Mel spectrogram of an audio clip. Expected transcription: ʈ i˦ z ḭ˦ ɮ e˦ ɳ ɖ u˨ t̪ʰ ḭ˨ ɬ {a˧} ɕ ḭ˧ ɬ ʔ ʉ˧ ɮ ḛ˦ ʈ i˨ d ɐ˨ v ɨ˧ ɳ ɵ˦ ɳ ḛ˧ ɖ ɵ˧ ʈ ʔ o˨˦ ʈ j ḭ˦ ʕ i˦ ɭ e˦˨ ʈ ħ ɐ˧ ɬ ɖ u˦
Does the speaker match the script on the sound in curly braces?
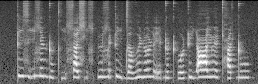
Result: yes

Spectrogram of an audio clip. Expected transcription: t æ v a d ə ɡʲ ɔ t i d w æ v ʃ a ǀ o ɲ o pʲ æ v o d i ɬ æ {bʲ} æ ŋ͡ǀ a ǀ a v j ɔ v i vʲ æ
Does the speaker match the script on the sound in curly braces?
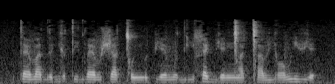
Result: yes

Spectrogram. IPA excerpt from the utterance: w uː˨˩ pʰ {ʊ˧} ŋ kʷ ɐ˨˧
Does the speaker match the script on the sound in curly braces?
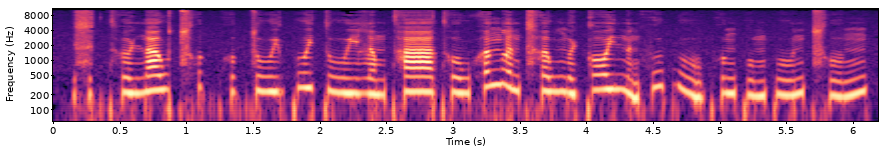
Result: yes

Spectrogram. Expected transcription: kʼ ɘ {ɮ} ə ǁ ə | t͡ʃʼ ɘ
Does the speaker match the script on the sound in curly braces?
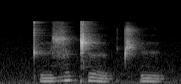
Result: yes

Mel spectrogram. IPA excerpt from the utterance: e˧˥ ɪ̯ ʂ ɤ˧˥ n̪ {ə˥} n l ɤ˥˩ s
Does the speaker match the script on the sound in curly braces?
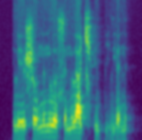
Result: yes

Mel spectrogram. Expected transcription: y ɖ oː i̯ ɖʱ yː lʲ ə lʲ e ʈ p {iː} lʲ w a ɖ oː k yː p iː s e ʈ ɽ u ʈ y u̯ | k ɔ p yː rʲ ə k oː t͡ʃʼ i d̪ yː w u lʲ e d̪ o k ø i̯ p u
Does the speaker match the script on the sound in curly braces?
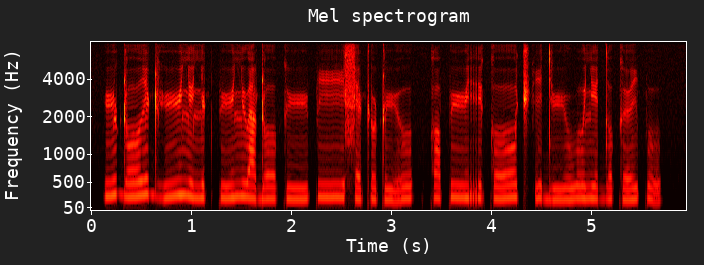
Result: no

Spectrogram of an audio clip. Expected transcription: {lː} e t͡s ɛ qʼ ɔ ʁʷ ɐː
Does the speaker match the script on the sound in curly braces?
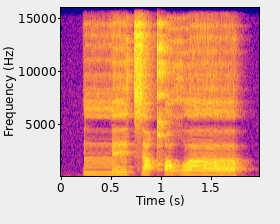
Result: yes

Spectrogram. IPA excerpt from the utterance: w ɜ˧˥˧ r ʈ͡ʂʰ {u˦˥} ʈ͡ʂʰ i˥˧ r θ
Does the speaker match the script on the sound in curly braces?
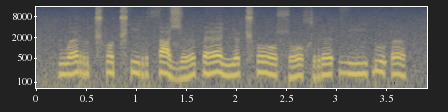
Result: no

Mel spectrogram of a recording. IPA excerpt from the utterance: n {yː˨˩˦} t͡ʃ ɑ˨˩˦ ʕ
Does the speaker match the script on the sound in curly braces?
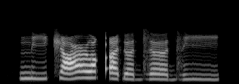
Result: no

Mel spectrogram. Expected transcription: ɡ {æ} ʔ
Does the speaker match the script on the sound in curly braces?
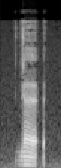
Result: yes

